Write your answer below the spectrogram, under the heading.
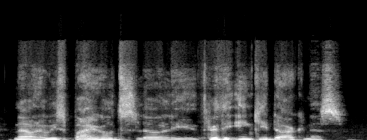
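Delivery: bookish, stilted, writerly narration, like reading aloud. Mocking how the other speaker tells his story: mock writerly narration. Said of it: "he's, like, book talking".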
